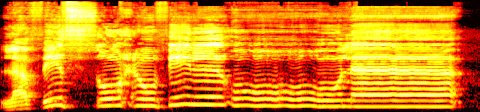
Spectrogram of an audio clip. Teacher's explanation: بل تؤثرون الحیات الدنیا والآخرة خیر وأبقى إن هذا لفي الصحف الأولى إن هذا لفي الصحف الأولى۔ یاد رہے فا کو صاد کے ساتھ ہم ڈائریکٹ ملائیں گے، جبکہ یا، الف اور لام یہ 3 حروف بالترتیب جو ہیں یہ سائلنٹ ہوں گے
